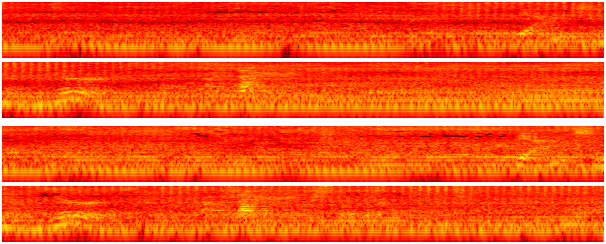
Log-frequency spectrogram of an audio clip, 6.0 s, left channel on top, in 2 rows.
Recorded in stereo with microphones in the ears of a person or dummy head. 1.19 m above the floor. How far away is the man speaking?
About 1.0 m.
